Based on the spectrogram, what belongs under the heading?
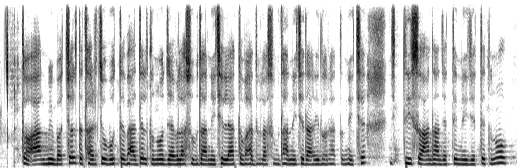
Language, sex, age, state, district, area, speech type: Maithili, female, 18-30, Bihar, Darbhanga, rural, spontaneous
